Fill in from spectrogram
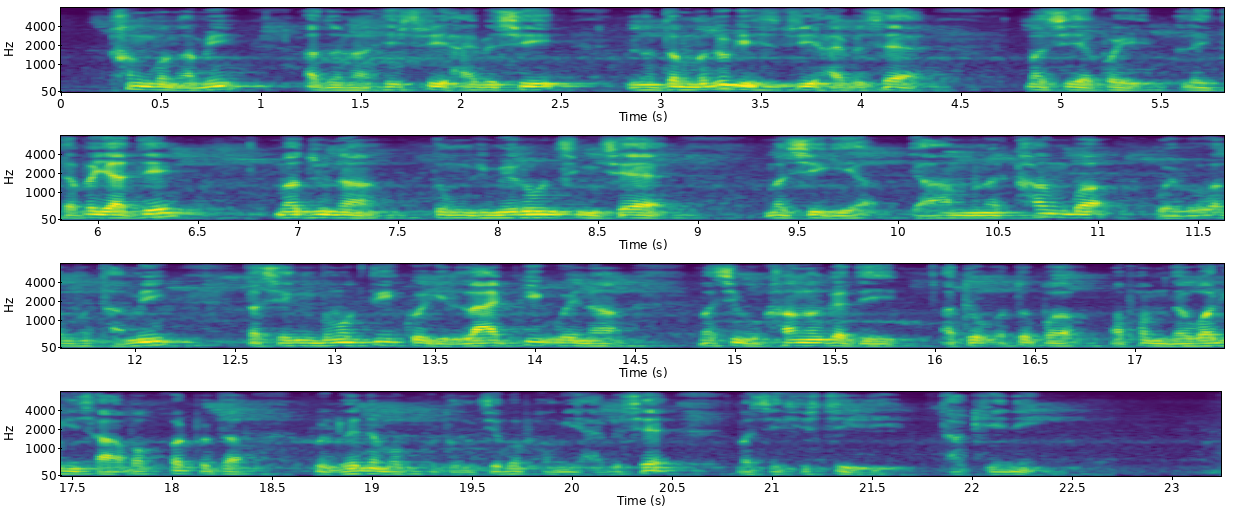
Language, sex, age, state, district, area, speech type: Manipuri, male, 60+, Manipur, Imphal East, rural, spontaneous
